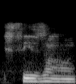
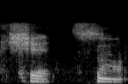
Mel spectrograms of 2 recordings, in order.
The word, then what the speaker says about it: Sheson: So, but everyone calls me like Sheson or Season or whatever, but it's like Sheson.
